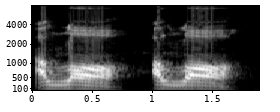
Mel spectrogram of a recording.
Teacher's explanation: এবার আর আল্লাহর মতো উচ্চারণ হবে না, সে এবার ওই বাংলায় একটি আকার বাদ গিয়ে ফুল মাউথে, মানে মুখ রাউন্ড হয়ে হেভি সাউন্ডে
